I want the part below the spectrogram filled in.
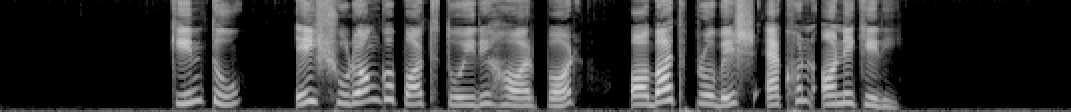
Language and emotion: Bengali, neutral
